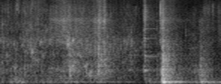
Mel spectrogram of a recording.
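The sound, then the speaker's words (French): Water splashes in a kitchen sink as a bunch of basil is rinsed and shaken, with soft irregular sloshing followed by a sharper splashy burst near the end. “je le rince bien et je le secoue dans l'évier pour essayer de faire partir un maximum d'eau”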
